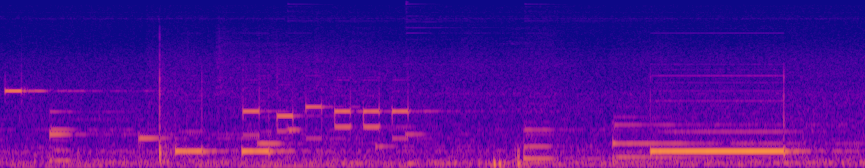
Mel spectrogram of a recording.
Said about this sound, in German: Den habe ich erstmal ganz modern per Code an der Tür angeklingelt.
